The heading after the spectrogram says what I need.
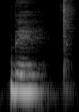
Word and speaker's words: de: Porque você está longe de mim. Por que você está longe de mim? I listed here a few prepositions in Portuguese. Let's take a look at them. De, that you can also pronounce de.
